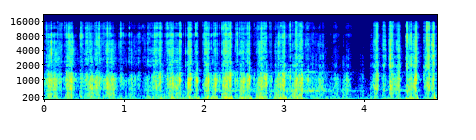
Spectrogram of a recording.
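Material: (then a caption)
Polymer foam. Fingers squeeze and scratch a solid yellow textured polymer foam Scrub Daddy sponge held in the hands. The result is a dense run of bright, crinkly scratches and soft squeaky crunches, with a brief quieter stretch near the end before the scratching picks up again.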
